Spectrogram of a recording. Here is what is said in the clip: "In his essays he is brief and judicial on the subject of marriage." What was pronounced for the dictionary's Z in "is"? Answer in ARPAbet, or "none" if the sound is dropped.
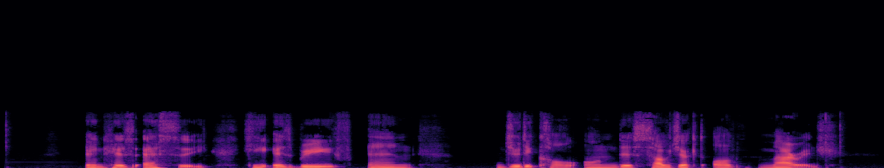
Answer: Z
